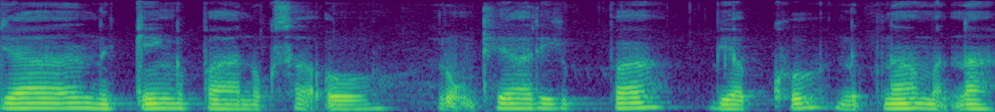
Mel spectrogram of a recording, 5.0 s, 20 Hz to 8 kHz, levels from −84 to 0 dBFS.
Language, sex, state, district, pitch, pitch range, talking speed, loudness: Garo, male, Meghalaya, South Garo Hills, 125 Hz, 120-135 Hz, 85 wpm, -19 LUFS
